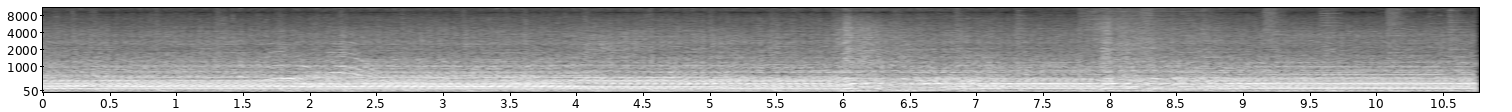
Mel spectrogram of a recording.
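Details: 6.2 LS V8 swapped square-body crawler on a Holley Terminator X, first run while warming up: loud idle that wavers and sags, struggling to hold steady. Unstable idle; it needs to get close to idling and then relearn.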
